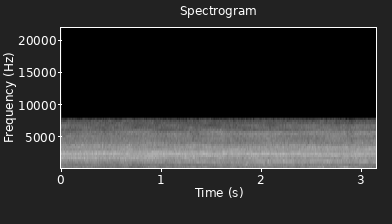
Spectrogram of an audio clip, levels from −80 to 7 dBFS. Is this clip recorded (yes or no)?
no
